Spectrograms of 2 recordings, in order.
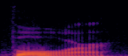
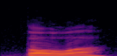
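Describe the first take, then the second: First: "four" with its r sounded, standard American. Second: Southern foa. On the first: Shown as a demonstration. Instructor showing a Southern CBer the correct four, standard pronunciation. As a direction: say "four" plainly with the r. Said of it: "should practice saying four instead of". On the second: Retold or imitated. Instructor imitating a Southern beaver's number four, Southern accent. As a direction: drawl out "foa" like a Southern CBer, no r. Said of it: "a Southern beaver should practice saying".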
